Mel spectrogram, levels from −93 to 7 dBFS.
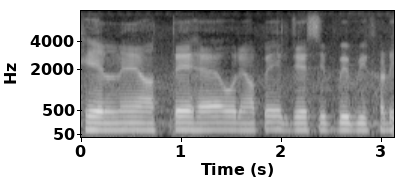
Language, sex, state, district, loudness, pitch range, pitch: Hindi, male, Haryana, Charkhi Dadri, -19 LUFS, 115-120 Hz, 120 Hz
